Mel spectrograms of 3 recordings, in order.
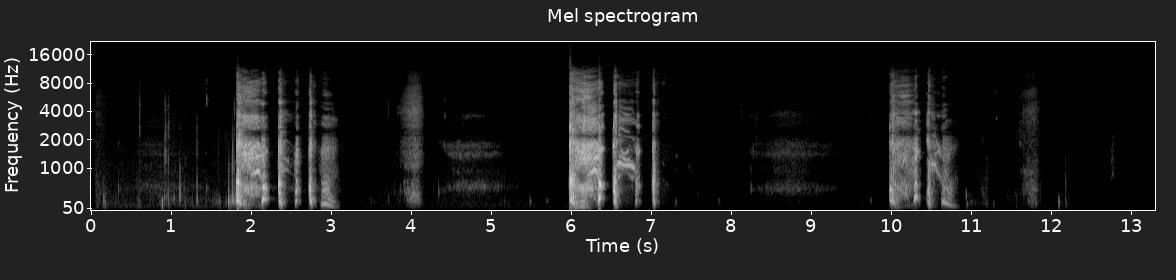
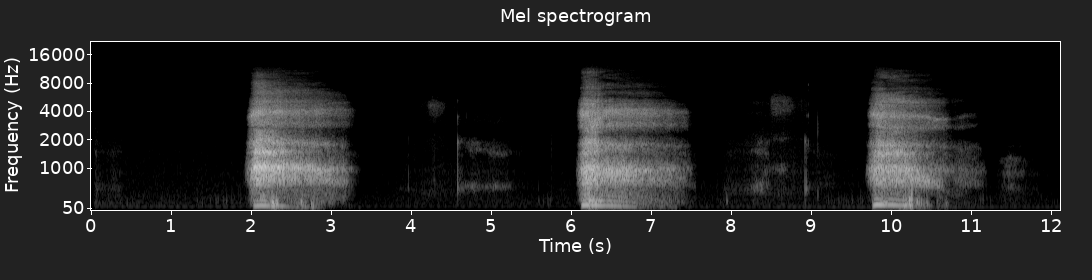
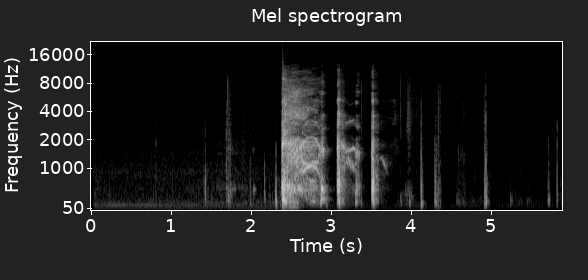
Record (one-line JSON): {"three_cough_length": "13.3 s", "three_cough_amplitude": 32768, "three_cough_signal_mean_std_ratio": 0.26, "exhalation_length": "12.1 s", "exhalation_amplitude": 26540, "exhalation_signal_mean_std_ratio": 0.36, "cough_length": "5.9 s", "cough_amplitude": 32768, "cough_signal_mean_std_ratio": 0.26, "survey_phase": "beta (2021-08-13 to 2022-03-07)", "age": "18-44", "gender": "Male", "wearing_mask": "No", "symptom_shortness_of_breath": true, "symptom_change_to_sense_of_smell_or_taste": true, "symptom_loss_of_taste": true, "symptom_onset": "2 days", "smoker_status": "Never smoked", "respiratory_condition_asthma": false, "respiratory_condition_other": false, "recruitment_source": "Test and Trace", "submission_delay": "1 day", "covid_test_result": "Positive", "covid_test_method": "RT-qPCR", "covid_ct_value": 21.4, "covid_ct_gene": "ORF1ab gene"}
